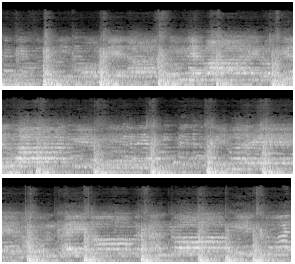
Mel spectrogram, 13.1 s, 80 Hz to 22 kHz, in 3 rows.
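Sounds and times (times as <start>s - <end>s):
congregation singing a hymn: 0.0s - 13.0s
hand claps on the beat: 0.0s - 13.0s.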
